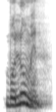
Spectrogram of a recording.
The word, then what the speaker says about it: volumen: grave sin tilde es la palabra volumen el volumen se acentúa en la penúltima sílaba pero no lleva tilde porque termina en n volumen por último otro ejemplo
